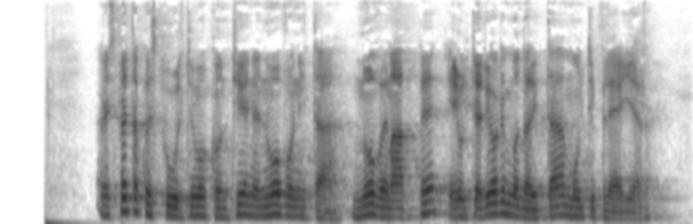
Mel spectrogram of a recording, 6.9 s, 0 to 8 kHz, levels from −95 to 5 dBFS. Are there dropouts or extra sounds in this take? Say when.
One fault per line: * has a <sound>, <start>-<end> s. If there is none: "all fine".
all fine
